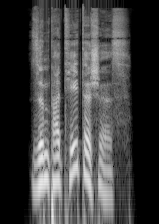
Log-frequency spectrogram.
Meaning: strong/mixed nominative/accusative neuter singular of sympathetisch
- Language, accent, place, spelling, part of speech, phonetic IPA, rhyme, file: German, Germany, Berlin, sympathetisches, adjective, [zʏmpaˈteːtɪʃəs], -eːtɪʃəs, De-sympathetisches.ogg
